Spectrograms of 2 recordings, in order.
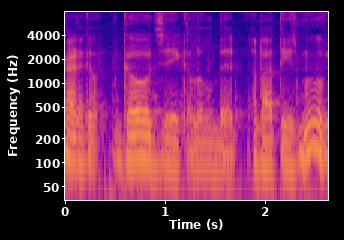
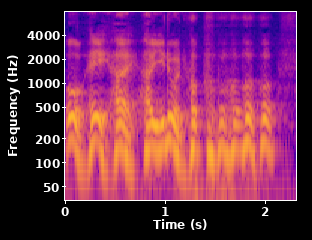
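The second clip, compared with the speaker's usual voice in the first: very slow, high, loud, stretched-out "hello"; 6 semitones higher, 8 dB louder than usual. Showing another speaker a quick Robin Williams impression. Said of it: "Let's hear your best Robin Williams".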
